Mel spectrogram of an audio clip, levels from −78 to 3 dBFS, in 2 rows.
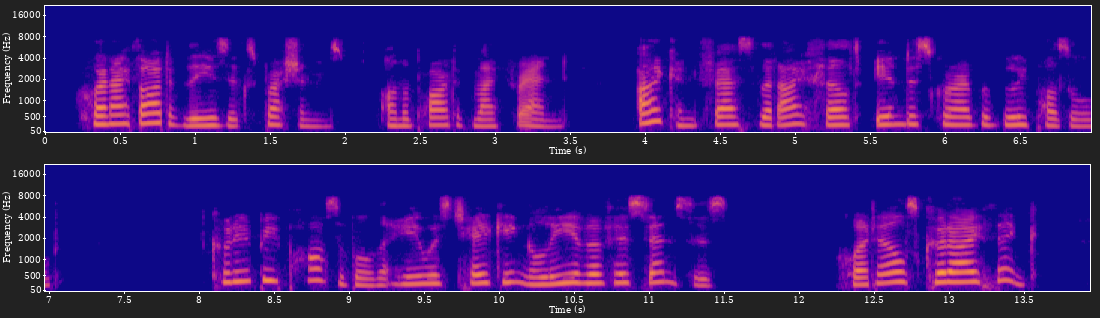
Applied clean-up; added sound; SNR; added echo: none; none; none; none.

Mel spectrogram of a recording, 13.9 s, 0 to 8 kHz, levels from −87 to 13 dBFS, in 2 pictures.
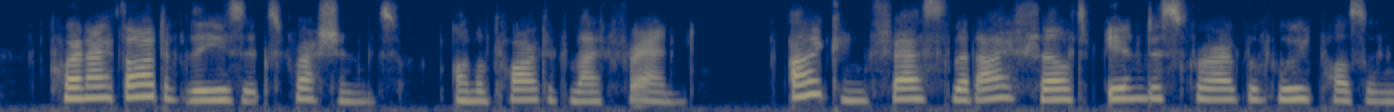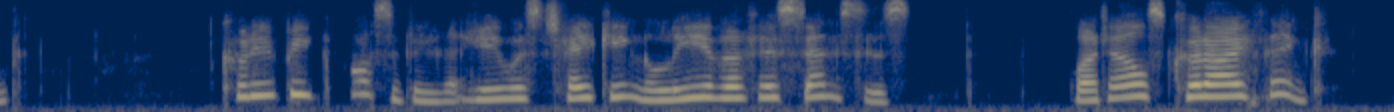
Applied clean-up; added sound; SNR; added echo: neural diffusion model UNIVERSE++.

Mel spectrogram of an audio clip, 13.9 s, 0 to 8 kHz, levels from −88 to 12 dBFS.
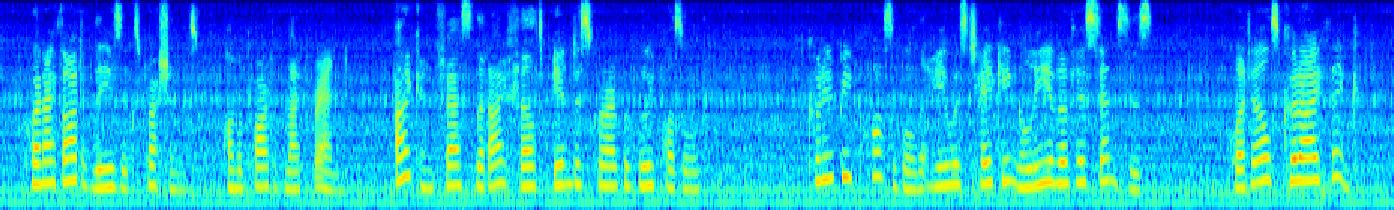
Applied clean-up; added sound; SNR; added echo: none; Engine / Vehicle; 15 dB; none.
